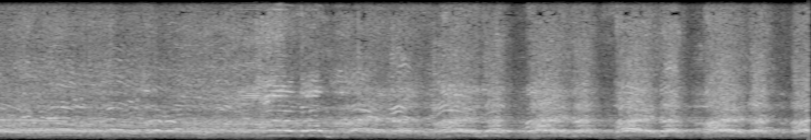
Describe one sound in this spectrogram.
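A man chants loudly and passionately through a microphone and loudspeakers.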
